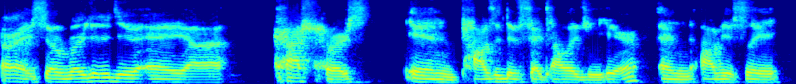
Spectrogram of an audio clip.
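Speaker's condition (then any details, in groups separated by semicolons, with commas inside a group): Spinal muscular atrophy; congenital, progressive muscle wasting, legs, arms, jaw, tongue, never crawled, sat or walked unassisted, wheelchair since about two; jaw and tongue weakness affects talking, sounds mumbly, at times difficult to understand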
